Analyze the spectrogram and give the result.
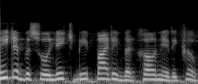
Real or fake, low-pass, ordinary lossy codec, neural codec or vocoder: fake; 7.2 kHz; none; codec, 16 kHz, 1 kbps, FunCodec, trained on LibriTTS, 50 frames a second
